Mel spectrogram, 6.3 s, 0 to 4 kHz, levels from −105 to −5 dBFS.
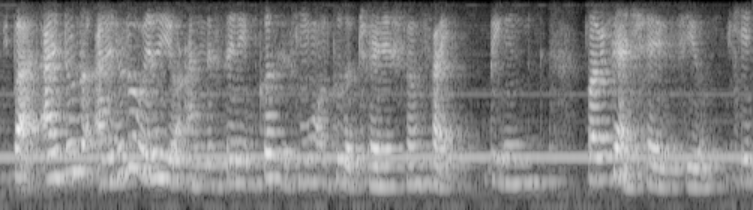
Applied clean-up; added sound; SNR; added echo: none; Telephone; 12 dB; reverberation time 0.6 s.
